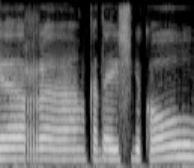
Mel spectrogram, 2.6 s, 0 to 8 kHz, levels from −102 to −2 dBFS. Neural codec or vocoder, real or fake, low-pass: none; real; 7.2 kHz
